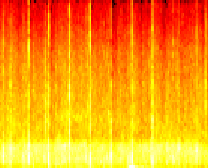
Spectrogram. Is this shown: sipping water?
no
